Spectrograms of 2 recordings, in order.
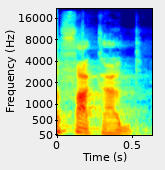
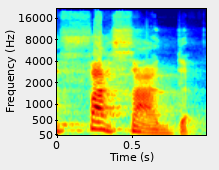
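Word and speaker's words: façade: ما كاينش حاجه سميتها فاكاد كاينه فاساد.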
